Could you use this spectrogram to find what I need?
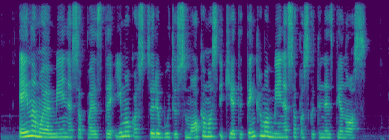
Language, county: Lithuanian, Vilnius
